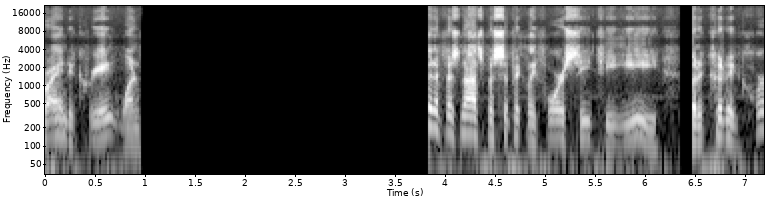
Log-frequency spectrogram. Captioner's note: audio drops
